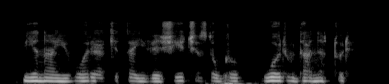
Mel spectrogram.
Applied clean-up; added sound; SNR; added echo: neural mask model Resemble Enhance denoiser.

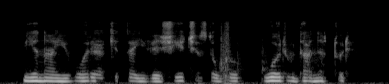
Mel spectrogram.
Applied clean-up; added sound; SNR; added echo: neural diffusion model UNIVERSE++.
